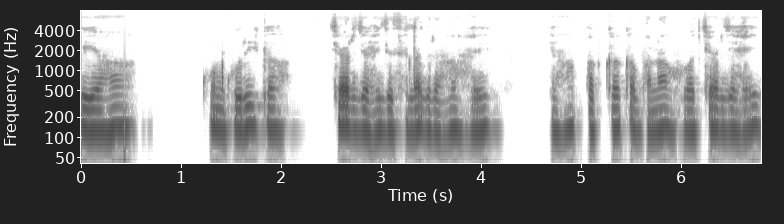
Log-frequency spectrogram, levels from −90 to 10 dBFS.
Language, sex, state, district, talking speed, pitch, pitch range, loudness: Hindi, male, Chhattisgarh, Balrampur, 150 wpm, 135 Hz, 130-140 Hz, -31 LUFS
